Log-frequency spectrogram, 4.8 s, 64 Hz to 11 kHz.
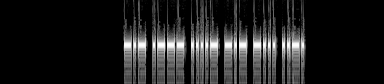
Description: Morse code, heard as a keyed tone, about 40 wpm, 700 Hz. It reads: KJ4KBF
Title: USA Call Signs - 6 Characters - 40wpm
